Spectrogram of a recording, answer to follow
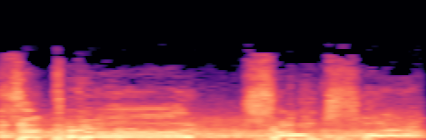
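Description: A few sharp hits from blows in a wrestling match, set against excited shouting commentary and crowd noise.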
